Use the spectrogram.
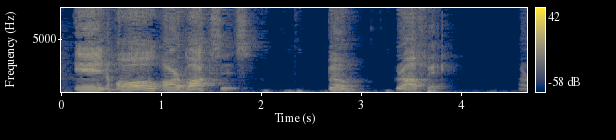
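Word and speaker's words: γραφή: And this word is pronounced as graphe, graphe, graphe, okay?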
